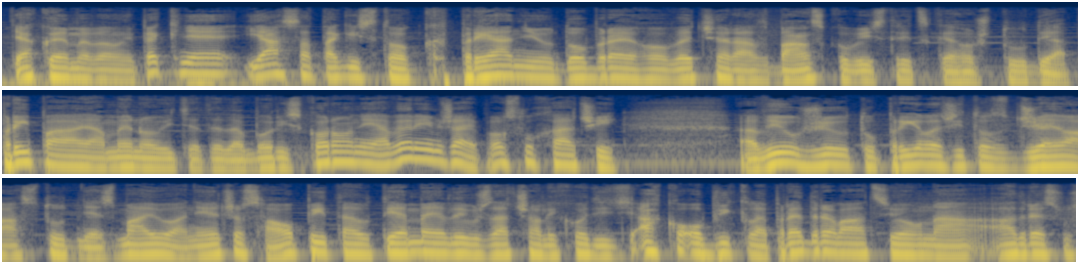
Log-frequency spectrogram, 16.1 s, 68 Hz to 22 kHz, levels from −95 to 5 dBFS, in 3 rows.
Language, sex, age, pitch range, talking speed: Slovak, male, 30-49, 110-130 Hz, 175 wpm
